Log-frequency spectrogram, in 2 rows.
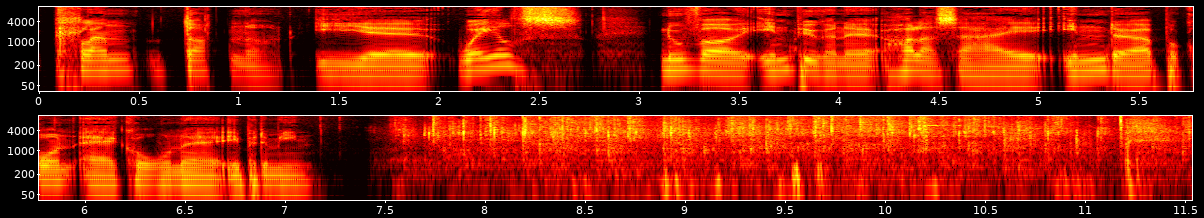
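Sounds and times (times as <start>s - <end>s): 
speech: 0.2s - 7.8s
wild mountain goat hooves clicking and clattering on hard town street pavement: 7.5s - 11.5s.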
